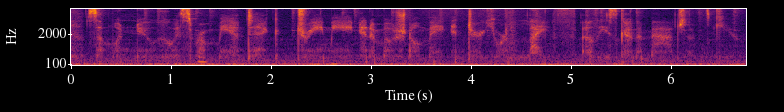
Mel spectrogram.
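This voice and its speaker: A woman is whispering at a moderate pace. Noticeable background noise runs behind her. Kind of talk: ASMR whisper ramble showing tarot cards. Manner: whispered.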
